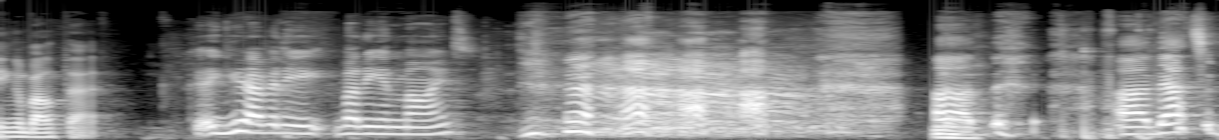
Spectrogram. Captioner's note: laughter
